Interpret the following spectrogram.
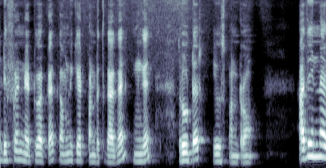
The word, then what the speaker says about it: router: அப்போனா இது ரூட்டர் அப்படி தான் நம்ம ப்ரொனவுன்ஸ் பண்ணணும். சரிங்களா. சரி, நிறைய பேர் ரவுட்டர்னு சொல்லுவாங்க. ஸோ ப்ரொனவுன்சியேஷன்லாம் பிரச்சனை இல்லை. பட் ஆனால் சரியாக நாம் உச்சரித்தோம் அப்படின்னா அதுக்கான அர்த்தம் சரியாக புரியும்.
